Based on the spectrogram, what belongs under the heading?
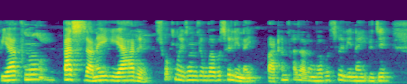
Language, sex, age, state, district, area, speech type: Bodo, female, 30-45, Assam, Kokrajhar, rural, spontaneous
